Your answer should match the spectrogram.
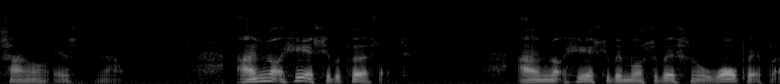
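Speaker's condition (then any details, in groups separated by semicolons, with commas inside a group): Stage 4 tongue cancer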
